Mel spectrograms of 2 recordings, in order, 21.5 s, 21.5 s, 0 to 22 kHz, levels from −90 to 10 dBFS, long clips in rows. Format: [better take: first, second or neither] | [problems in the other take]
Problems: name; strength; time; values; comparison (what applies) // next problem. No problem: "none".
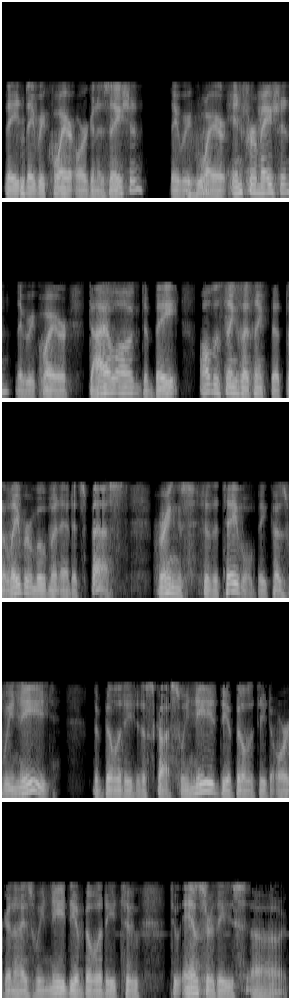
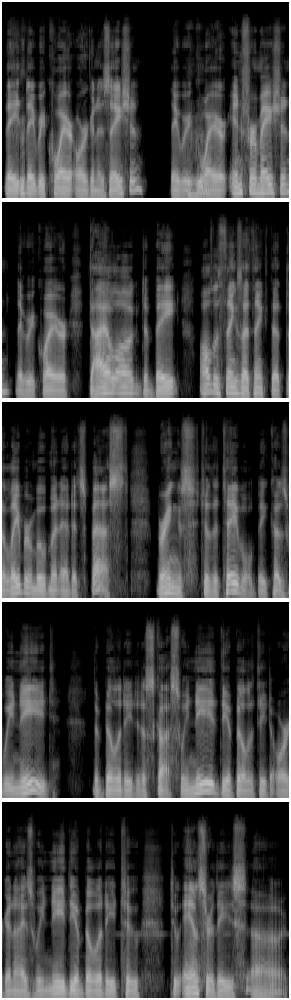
second | garbled, watery; badly; nothing above 4 kHz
